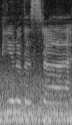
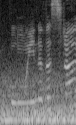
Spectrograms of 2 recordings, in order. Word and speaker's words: Buena Vista: And I believe Buena Vista kind of sits in the valley with the mountains all around, and Buena Vista is, that's how you pronounce it. It's not Buena Vista, it's Buena here.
